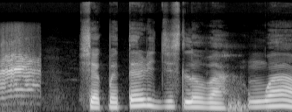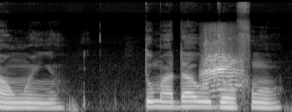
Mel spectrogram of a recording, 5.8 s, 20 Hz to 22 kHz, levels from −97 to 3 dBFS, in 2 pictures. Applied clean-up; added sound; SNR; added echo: none; Meow; 7 dB; none.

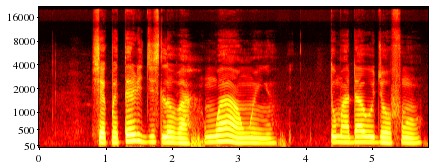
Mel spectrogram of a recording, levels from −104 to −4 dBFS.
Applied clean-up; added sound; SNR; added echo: none; none; none; none.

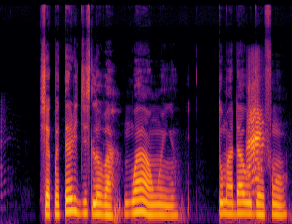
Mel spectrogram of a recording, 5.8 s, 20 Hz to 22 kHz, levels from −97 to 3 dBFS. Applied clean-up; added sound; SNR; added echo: neural mask model DeepFilterNet 3.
